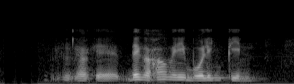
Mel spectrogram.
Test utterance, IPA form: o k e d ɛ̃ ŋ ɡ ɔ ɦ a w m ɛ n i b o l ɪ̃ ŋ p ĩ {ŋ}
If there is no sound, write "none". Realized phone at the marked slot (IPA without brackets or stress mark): n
